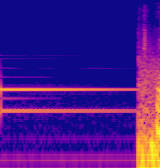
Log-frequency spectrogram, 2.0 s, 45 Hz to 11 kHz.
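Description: An added bell-like chime tone with a few steady pitches, slowly fading away, cut off sharply about 1.7 s in and replaced by a moment of outdoor background noise.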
